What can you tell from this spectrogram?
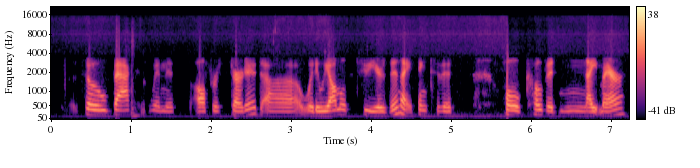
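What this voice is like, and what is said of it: Raspy, under-the-weather voice. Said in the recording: “if ... sounds a little under the weather, it's because she is ... raspy”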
